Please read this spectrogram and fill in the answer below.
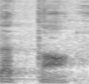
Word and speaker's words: attendent: Il attend, elle attend. Nous attendons. Vous attendez. Il or elle attendent. ATTNDND, but the pronunciation will be attend.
